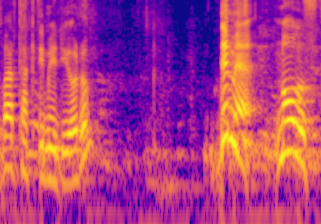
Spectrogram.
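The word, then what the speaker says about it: Knolles: Knoles diye okunur. Knoles diye. K'yı demiyoruz. Knov oluyor o.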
